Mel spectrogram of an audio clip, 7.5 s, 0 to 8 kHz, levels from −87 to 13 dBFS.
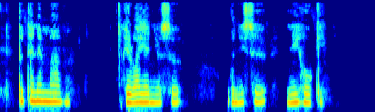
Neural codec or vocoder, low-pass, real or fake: none; 7.2 kHz; real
